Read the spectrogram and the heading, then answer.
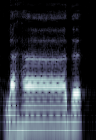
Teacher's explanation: حذفت الياء من آخرها على نية الوصل فنقف عليها لهاد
